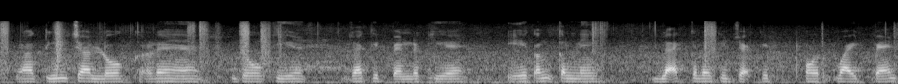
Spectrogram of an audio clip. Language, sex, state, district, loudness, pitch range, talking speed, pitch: Hindi, male, Rajasthan, Bikaner, -17 LUFS, 130-140 Hz, 160 wpm, 135 Hz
